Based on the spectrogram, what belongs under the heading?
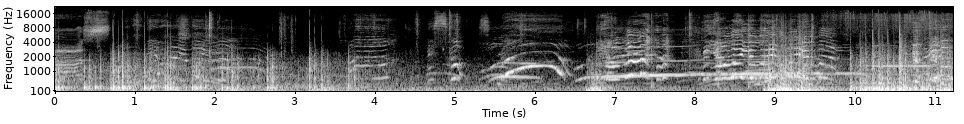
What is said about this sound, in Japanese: はい、それではちょ花火ちょっと聞いてみていただきましょうか。花火の音。 そうですね。 そうですね。じゃあこちらが花火になります。どうぞ。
